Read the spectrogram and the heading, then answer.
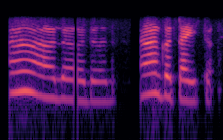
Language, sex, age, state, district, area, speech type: Kannada, female, 18-30, Karnataka, Mysore, urban, conversation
